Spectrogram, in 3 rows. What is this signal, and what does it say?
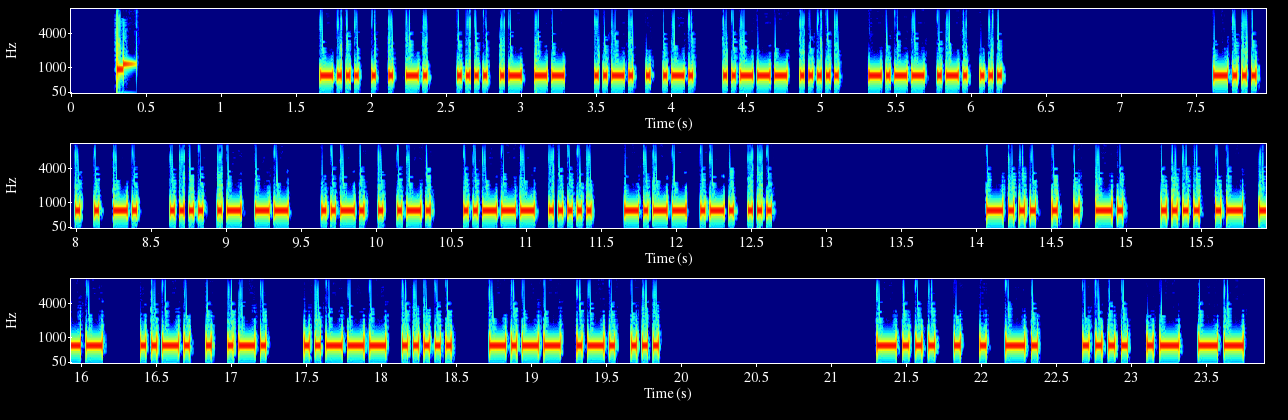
Morse code, heard as a keyed tone, about 34 wpm, 700 Hz. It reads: BEEN HAM FER 25 YRS BEEN HAM FER 25 YRS BEEN HAM FER 25 YRS BEEN HAM
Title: Speed-Racing Common QSO Phrases Encore - 28wpm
